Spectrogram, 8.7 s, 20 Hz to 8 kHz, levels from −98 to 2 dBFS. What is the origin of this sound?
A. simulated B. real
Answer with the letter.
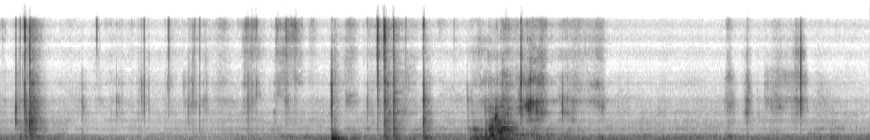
A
